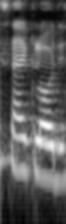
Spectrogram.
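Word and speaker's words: psychology: हैं प पढ़ते हैं लेकिन यहां आप देख सकते हैं कि साइकोलॉजी में प का साउंड नहीं है यहां पे डायरेक्ट स का साउंड आ गया है एस का मतलब कि पी लेटर यहां पे साइलेंट है साइकोटिक अगला है साइकोटिक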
